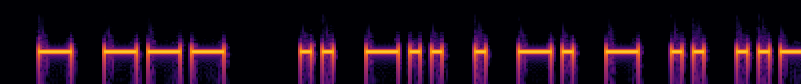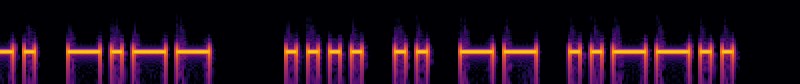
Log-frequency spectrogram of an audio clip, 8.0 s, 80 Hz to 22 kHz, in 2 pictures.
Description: Morse code, heard as a keyed tone, about 22 wpm, 700 Hz. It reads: TO IDENTIFY HIM?
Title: Sentences from Top 1000 Words - Review Part 6 - 22wpm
